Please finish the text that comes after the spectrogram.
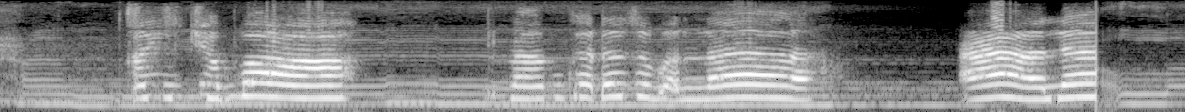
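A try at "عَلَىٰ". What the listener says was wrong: আতে লং হবে না, জবর জের পেশ হরকত, হরকত তাড়াতাড়ি পড়তে হয় না, আ হবে আলা।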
